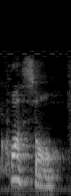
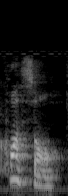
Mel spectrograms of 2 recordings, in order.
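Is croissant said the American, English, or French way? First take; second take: English; English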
